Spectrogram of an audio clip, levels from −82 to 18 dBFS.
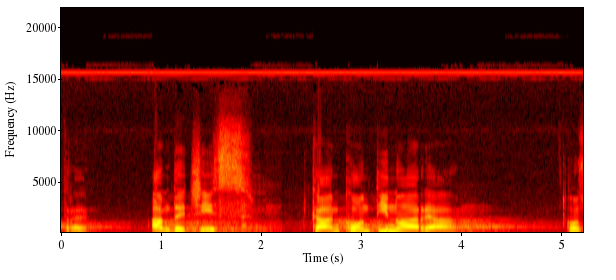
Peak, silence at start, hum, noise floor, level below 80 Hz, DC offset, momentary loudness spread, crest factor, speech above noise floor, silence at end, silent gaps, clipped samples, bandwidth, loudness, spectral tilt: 0 dBFS; 0 s; none; -43 dBFS; -66 dBFS; under 0.1%; 19 LU; 18 dB; 26 dB; 0 s; none; under 0.1%; 17 kHz; -17 LUFS; -3.5 dB/octave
